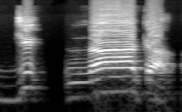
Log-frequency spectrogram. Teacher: جیم حمزہ زیر جی، جھٹکے کے ساتھ پڑھیں گے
